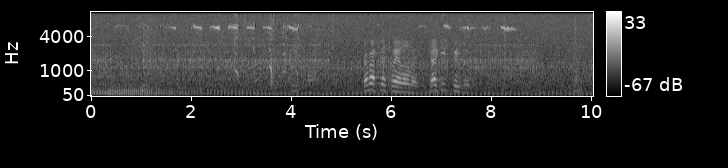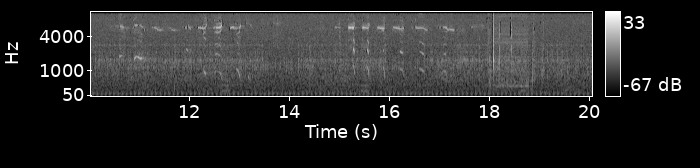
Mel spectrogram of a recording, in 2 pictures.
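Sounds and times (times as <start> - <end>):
puppy yelping: 0.4 - 0.9, 1.5 - 4.4, 6.5 - 8.6, 10.5 - 13.4, 14.9 - 18.1.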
